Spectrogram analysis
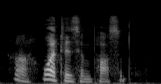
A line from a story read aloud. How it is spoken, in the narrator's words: murmured the young man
